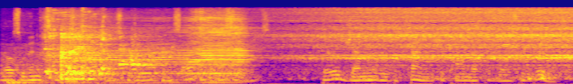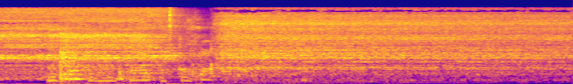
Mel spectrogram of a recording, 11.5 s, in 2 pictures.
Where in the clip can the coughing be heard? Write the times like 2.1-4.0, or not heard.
0.4-1.4, 7.5-8.4.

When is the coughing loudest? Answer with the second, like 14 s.
1 s.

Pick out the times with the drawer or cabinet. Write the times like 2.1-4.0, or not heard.
0.5-1.8, 6.2-7.3.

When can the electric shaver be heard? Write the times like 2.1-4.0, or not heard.
0.0-2.5.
